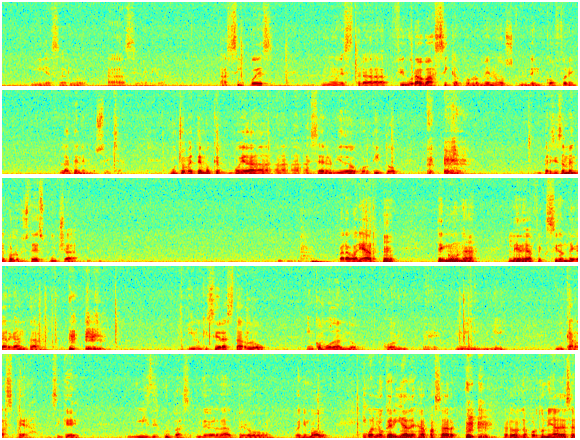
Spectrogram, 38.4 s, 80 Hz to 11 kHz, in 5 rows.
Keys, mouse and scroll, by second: 0.1-2.7 drag, 2.7 middle click, 3.3-5.6 shift+middle drag, 6.7-9.2 drag, 9.7 shift+click, 9.9 shift+click, 10.6-12.1 shift+drag, 12.4 click, 13.1 shift+click, 15.6-17.5 drag, 17.8 scroll up 2, 20.4 alt+Tab, 23.8 alt+Tab, 24.7 shift+click, 26.1 ctrl+r, 27.3 click, 28.0 click, 28.7 click, 29.3 alt+Tab, 30.9 alt+Tab, 33.9 right click, 34.6 right click, 35.1 shift+right click.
